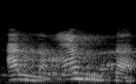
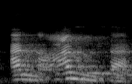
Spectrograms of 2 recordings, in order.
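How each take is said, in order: The two takes are said the same way.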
